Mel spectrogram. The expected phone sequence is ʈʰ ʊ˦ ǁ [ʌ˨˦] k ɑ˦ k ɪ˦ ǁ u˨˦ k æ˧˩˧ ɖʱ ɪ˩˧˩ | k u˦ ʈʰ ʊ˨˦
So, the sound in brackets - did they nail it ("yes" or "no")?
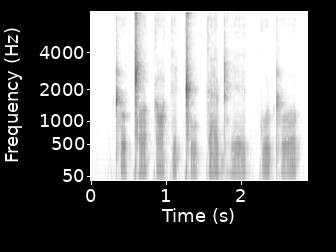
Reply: yes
